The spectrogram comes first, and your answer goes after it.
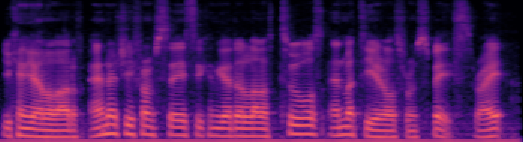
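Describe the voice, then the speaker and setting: A man streaming casually, arguing playful debate prompts with joking disbelief and quick exclamations. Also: mid-range voice, darkish tone, clean tone. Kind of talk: casual solo stream chat.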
